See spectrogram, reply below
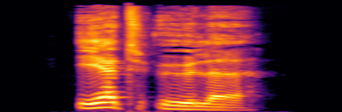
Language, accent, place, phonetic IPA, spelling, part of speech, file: German, Germany, Berlin, [ˈeːɐ̯tˌʔøːlə], Erdöle, noun, De-Erdöle.ogg
- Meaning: nominative/accusative/genitive plural of Erdöl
